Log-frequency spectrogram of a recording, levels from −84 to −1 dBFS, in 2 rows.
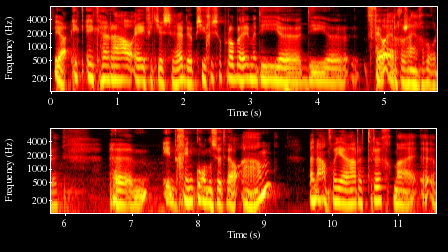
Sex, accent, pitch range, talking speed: female, Dutch, 170-220 Hz, 165 wpm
